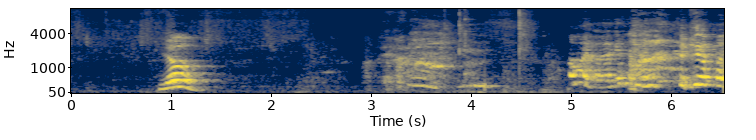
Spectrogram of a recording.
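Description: People's voices: a short rising-and-falling vocal exclamation about a second in, then talk and chuckling from about three seconds on.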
